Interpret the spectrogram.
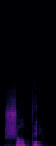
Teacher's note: C and H here, sh, and then A-N, nasal, en.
